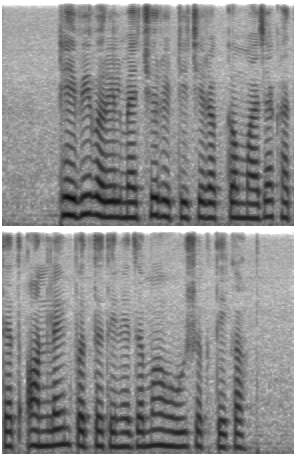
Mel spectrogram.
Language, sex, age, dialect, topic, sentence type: Marathi, female, 25-30, Northern Konkan, banking, question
